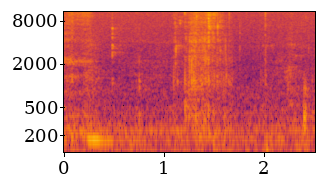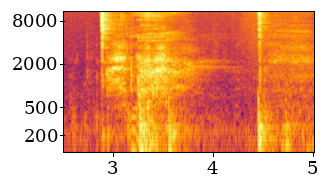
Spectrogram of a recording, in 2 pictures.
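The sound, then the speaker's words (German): Glasses clink together in a toast right at the microphone, loud and harsh. A sharp knock rattles and rings briefly, and a second clink follows about a second and a half later. Soft breathy murmuring comes before it. “Unter anderem, dass wir nicht so laut und nicht so dicht am Mikrofon anstoßen sollen.”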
